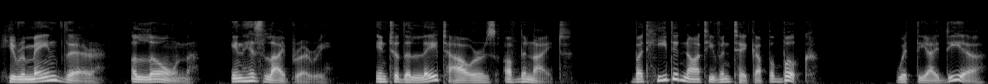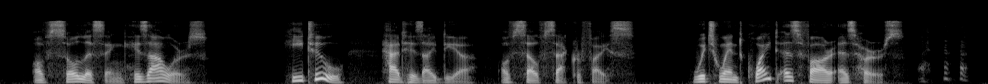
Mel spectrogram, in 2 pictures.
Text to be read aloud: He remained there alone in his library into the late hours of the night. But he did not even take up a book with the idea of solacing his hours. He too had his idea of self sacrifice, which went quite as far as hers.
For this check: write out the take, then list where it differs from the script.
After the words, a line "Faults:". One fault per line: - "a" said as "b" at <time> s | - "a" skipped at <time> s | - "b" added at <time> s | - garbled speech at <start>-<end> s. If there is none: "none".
He remained there alone in his library into the late hours of the night. But he did not even take up a book with the idea of solacing his hours. He too had his idea of self sacrifice, which went quite as far as hers.
Faults:
none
